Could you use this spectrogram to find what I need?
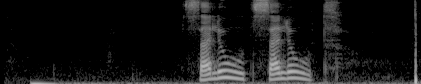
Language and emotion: Russian, positive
